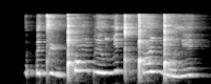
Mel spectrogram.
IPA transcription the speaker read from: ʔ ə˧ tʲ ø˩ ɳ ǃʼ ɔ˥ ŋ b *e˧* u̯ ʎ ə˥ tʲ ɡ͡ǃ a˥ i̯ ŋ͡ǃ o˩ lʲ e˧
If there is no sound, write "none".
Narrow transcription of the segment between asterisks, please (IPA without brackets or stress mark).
e˧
